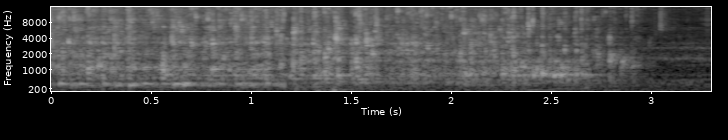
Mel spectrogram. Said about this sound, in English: We're going to pour the entire contents of the bottle into the water reservoir.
